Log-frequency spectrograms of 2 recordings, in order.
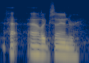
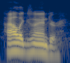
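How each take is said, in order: First: It is said quietly and hesitantly. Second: It is said louder and more firmly.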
